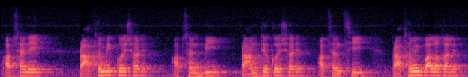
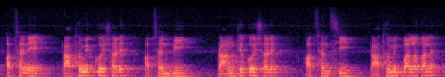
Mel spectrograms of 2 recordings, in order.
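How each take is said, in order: The two takes are said the same way.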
